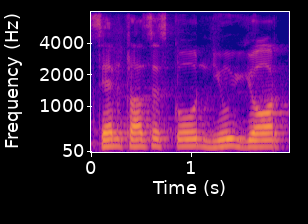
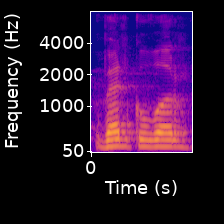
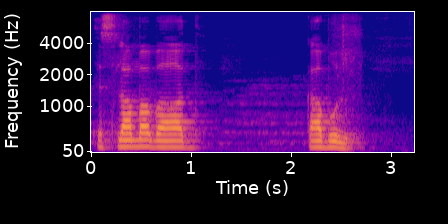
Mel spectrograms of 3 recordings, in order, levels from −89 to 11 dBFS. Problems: background conversations at intervals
